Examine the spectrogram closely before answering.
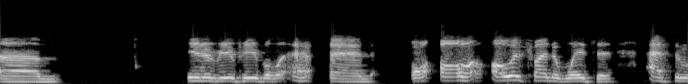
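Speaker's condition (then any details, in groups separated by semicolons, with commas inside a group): Spastic quadriplegic cerebral palsy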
